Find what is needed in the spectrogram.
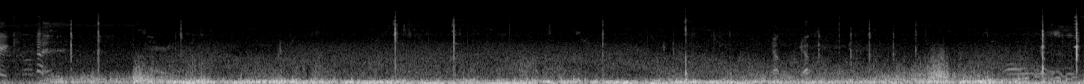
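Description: Wind buffeting the microphone in a heavy low rumble. Scattered sharp taps come through it from the roundnet ball being hit and bouncing off the net during a rally.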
